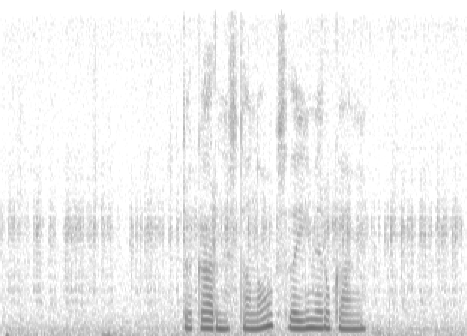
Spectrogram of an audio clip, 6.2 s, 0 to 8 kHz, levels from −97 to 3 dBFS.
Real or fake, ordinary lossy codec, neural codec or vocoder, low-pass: real; none; none; none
